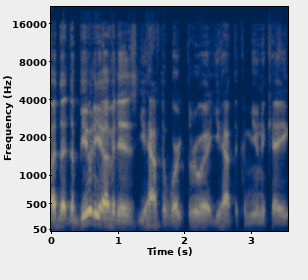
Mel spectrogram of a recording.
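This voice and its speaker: Speaking in a fairly low voice, a man shows ordinary pitch variation. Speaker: channel host. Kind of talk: casual chat. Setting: Facebook live stream. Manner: animated.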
